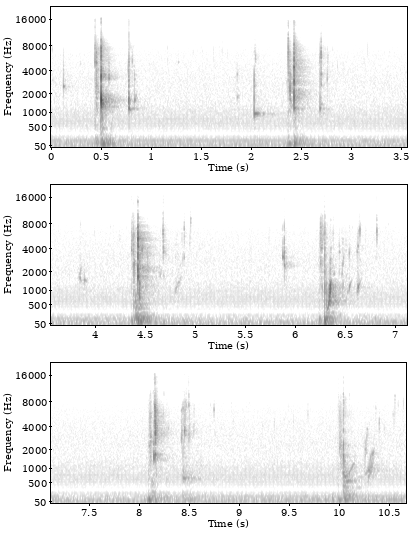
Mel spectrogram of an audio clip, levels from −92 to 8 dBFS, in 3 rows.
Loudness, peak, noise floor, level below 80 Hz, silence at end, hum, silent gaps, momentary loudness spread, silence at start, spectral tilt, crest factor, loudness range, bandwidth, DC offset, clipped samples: -38 LUFS; -8 dBFS; -69 dBFS; -68 dBFS; 0.35 s; none; none; 29 LU; 0.45 s; 0 dB/octave; 40 dB; 13 LU; 16 kHz; under 0.1%; under 0.1%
